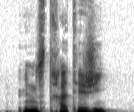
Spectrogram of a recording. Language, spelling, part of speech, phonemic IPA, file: French, stratégie, noun, /stʁa.te.ʒi/, Fr-stratégie.ogg
- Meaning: strategy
